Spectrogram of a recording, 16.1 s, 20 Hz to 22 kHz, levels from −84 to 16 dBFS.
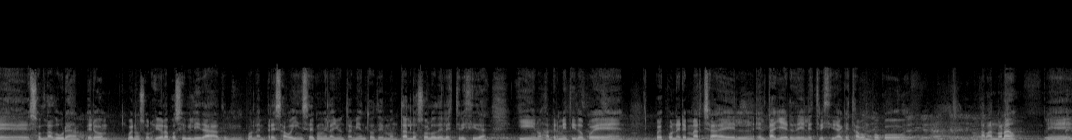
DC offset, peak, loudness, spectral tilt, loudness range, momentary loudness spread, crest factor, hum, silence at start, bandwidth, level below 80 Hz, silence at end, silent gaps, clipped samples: under 0.1%; -14 dBFS; -31 LUFS; -4.5 dB/octave; 2 LU; 10 LU; 18 dB; none; 0 s; 12 kHz; -58 dBFS; 0 s; none; under 0.1%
